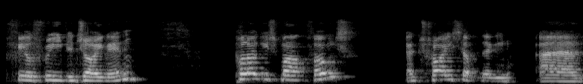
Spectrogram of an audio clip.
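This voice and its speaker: A man's voice: mid-range voice, a bit bright, low-quality recording. A Welsh man co-presenting a live online workshop, upbeat as he quotes figures and invites listeners to join in.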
